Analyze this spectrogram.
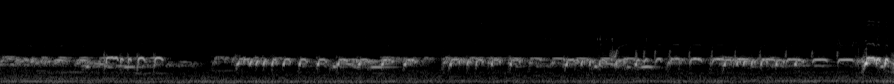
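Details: Local zebra dove in crisp ngristal voice, a lure recording: near-continuous rolling trills of quick cooing notes, broken by one short gap, with overlapping phrases suggesting more than one bird.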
